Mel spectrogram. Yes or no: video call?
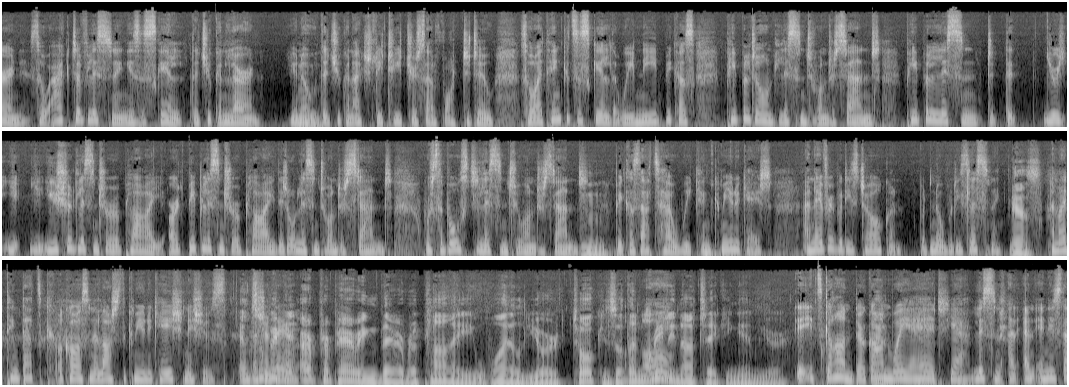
no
